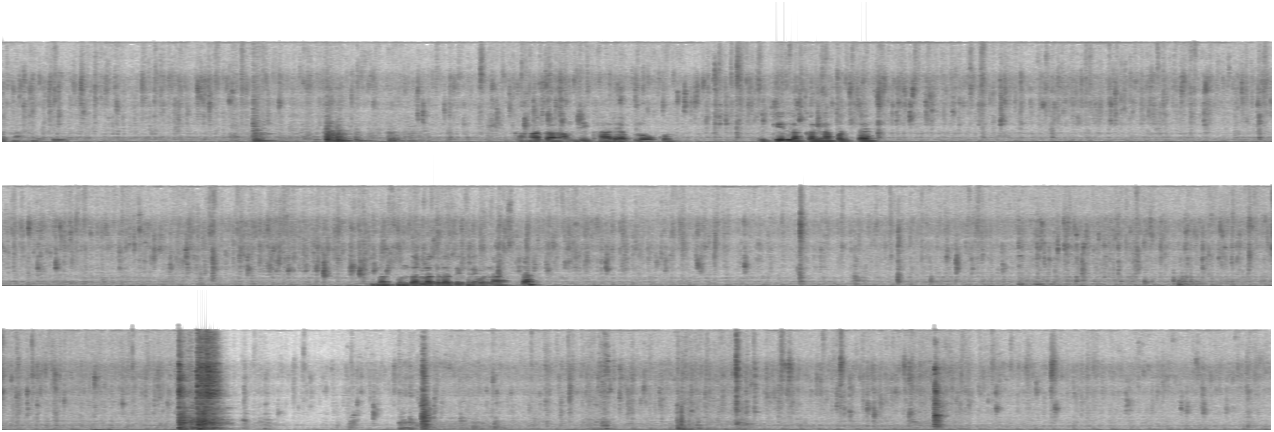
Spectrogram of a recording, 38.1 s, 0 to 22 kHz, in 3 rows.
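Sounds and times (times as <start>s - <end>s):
food sizzling in hot oil: 0.0s - 38.0s.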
